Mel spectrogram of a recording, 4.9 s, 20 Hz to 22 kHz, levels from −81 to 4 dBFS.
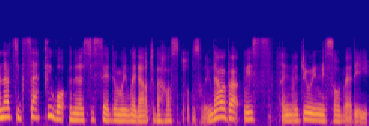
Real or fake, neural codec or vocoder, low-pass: fake; codec, 16 kHz, 1 kbps, FunCodec, trained on Chinese and English, 50 frames a second; 7.2 kHz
